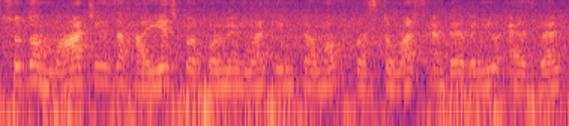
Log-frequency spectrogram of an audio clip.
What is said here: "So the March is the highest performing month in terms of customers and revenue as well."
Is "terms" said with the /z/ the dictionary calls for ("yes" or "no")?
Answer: no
